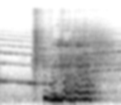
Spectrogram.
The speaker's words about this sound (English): The ambulance is coming to the rescue.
